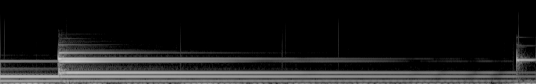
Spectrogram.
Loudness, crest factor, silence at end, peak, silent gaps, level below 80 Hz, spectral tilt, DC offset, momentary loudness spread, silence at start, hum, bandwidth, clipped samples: -22 LUFS; 18 dB; 0 s; -4 dBFS; none; -46 dBFS; -9.5 dB/octave; under 0.1%; 19 LU; 0 s; 50 Hz at -65 dBFS; 4.7 kHz; under 0.1%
